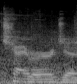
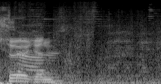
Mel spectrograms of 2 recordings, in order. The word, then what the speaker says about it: chirurgeon: It's a realm of That is pronounced like chirurgeon or something. Chirurgeon. Yeah. Yeah. Yeah. He's a shitty It's, surgeon.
